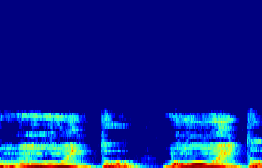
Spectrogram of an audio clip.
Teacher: para pronunciar muito, vai ser necessário a presença da fossa nasal para formar esse fonema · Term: nasalizado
